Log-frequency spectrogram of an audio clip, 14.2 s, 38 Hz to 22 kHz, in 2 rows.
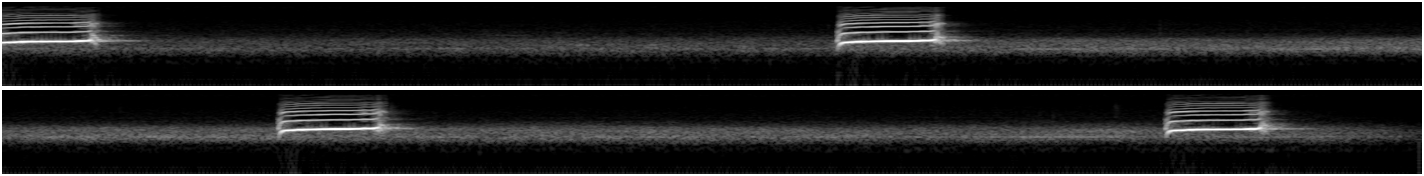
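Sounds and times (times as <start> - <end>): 
little owl giving mewing rising hoots: 0.0 - 0.7, 4.2 - 4.9, 8.5 - 9.2, 12.9 - 13.6
faint background hiss: 0.0 - 14.1.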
